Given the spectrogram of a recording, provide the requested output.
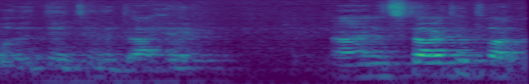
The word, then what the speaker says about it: Dahya: I thought it was Dahya, but Dahya, right? Is that correct?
